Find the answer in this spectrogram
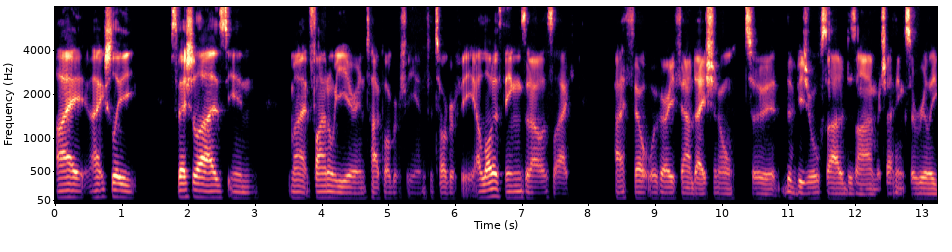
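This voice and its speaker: With an Australian accent, a man talks at a moderate pace. His very deep, low voice stays monotone and flat. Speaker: design executive. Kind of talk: interview.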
